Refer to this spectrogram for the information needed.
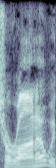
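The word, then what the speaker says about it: TRNTO: There is an article in, I think it's just pronounced Toronto, it's T-R-N-T-O, and they interviewed real estate expert Benjamin Tall.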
